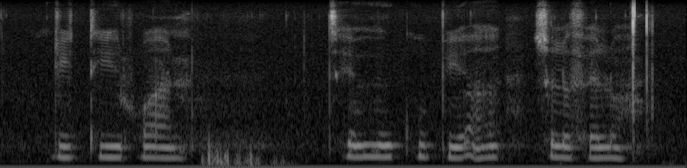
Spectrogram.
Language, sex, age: Tswana, female, 22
